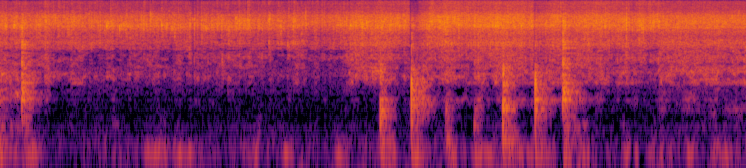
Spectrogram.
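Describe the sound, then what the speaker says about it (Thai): Red curry paste and shrimp paste stir-fry in hot oil for a spicy catfish dish, a loud, continuous close sizzle joined partway through by a series of sharp spatula knocks and scrapes against the pan. "น้ำพริกผัดเผ็ดนั่นเอง พร้อมก็กะปิพี่น้อง ผัดให้หอมเลยพี่น้อง"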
